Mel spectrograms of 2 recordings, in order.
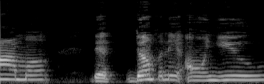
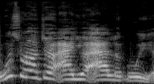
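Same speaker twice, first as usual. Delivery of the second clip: mama's voice; 5 semitones higher than usual. Retold or imitated. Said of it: "Mama said".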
